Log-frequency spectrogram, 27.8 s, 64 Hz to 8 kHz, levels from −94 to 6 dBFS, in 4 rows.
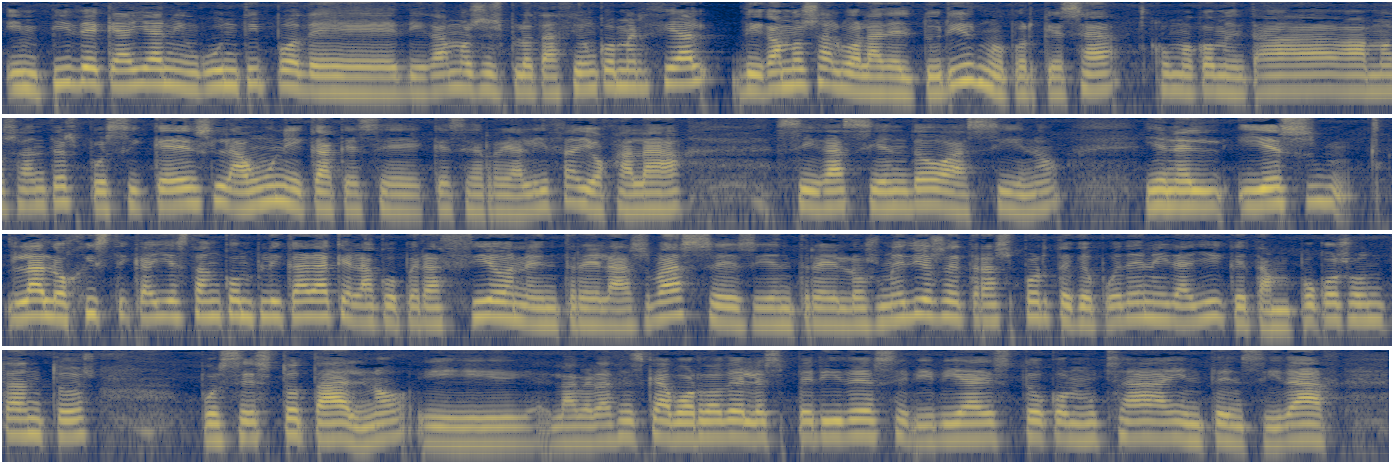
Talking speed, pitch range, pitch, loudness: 185 wpm, 170-200 Hz, 180 Hz, -22 LUFS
